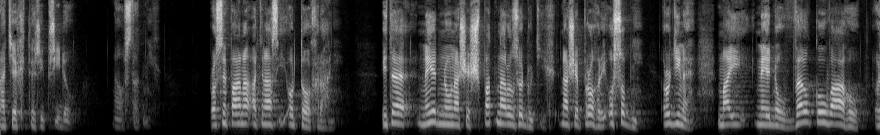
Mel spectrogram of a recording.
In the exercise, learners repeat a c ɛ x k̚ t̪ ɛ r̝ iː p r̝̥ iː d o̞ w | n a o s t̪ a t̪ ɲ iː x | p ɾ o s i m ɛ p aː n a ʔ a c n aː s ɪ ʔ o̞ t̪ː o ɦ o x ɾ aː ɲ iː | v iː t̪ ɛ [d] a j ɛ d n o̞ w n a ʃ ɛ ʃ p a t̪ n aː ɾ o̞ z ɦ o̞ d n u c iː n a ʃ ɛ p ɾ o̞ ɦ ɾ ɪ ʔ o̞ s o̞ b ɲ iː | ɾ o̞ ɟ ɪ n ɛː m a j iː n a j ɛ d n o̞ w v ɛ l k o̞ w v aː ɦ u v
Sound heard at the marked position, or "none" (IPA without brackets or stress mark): n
